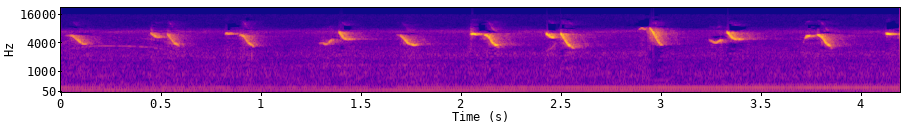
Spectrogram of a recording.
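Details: Saffron finch in nature delivering steady, high, clipped chirps, each sliding downward, about two or three per second throughout, over a constant low hum.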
